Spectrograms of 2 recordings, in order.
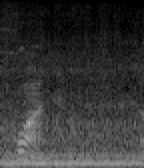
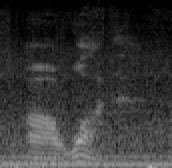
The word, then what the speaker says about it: Juan: The way I say you have to say my name is Juan. H with an H sound. Juan. In Texas, it's probably Juan with a W sound. Not one. Juan. There's a difference between one and wand.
